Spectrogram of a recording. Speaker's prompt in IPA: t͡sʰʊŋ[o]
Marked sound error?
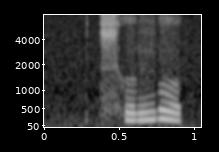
no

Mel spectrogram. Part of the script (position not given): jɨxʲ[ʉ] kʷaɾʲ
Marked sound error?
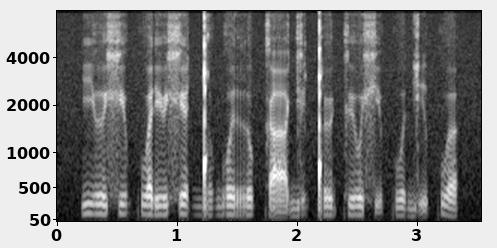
no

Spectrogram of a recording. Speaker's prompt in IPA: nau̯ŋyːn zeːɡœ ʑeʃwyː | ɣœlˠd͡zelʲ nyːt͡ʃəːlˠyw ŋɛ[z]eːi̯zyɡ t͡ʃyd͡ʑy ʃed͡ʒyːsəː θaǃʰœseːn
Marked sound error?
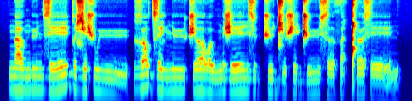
yes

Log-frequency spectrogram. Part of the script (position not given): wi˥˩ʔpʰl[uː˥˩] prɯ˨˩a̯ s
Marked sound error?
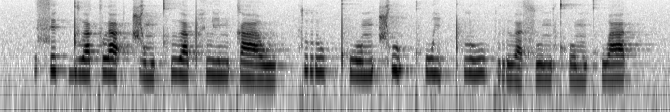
no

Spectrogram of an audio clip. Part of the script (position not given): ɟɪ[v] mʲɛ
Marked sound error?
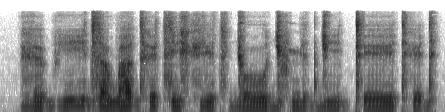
yes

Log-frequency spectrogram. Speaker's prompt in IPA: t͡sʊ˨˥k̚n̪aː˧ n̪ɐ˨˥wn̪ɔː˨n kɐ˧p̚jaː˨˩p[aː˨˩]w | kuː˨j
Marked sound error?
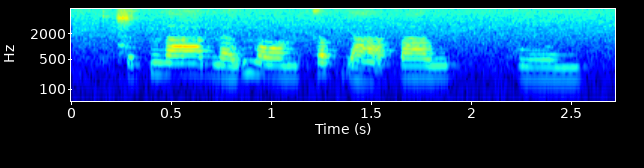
yes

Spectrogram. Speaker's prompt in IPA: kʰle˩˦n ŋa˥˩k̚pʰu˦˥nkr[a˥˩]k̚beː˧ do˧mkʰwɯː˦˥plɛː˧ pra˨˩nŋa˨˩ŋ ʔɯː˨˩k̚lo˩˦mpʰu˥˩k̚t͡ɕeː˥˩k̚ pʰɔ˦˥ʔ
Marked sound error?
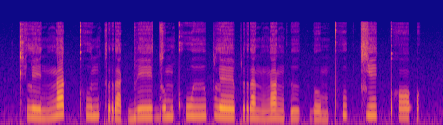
yes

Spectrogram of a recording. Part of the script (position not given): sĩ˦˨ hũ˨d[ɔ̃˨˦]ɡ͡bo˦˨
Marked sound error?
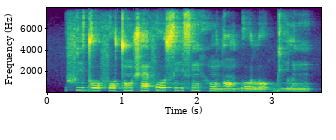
no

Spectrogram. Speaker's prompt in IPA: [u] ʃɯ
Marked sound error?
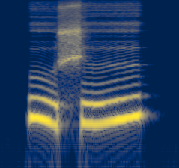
no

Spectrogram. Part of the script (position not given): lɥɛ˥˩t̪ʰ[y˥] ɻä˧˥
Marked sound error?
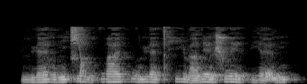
yes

